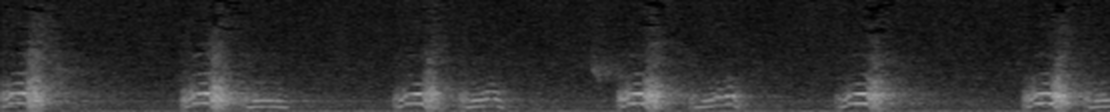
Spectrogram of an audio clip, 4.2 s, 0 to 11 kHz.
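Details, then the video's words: Dusky-legged guan, original unaltered recording: a steady run of six raspy, goose-like honks about 0.7 seconds apart, with nasal wavering tails after several notes. "Som limpo do canto🎵 do Jacuguaçu"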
